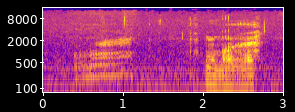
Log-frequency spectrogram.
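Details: A happy male pet cat rolling over indoors gives a drawn-out, slightly rising meow, followed by a deeper voiced sound as a person talks to it nearby.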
